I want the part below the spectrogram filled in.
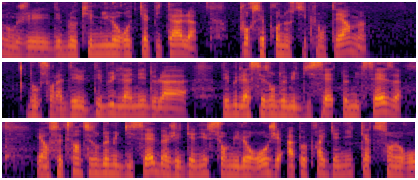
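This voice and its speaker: Speaking at a fairly quick pace, a man uses a dark, mellow tone with a medium pitch and fairly even intonation. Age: 40s. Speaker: customer giving a testimonial. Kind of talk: testimony. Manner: halting, many fillers.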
